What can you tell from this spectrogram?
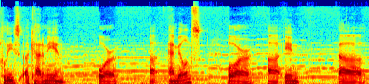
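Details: Broca's aphasia, a non-fluent aphasia caused by damage to the frontal lobe, usually of the left cerebral hemisphere.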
